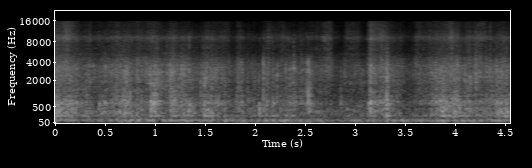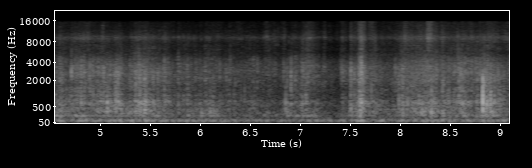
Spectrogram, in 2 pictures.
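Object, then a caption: Gym chalk blocks. Bare, chalk-covered fingers with long nails grab chunks from a pile of dry, solid white gym chalk blocks in a tray and squeeze them until the soft blocks crumble into loose powder. The result is a steady, dry crackling crunch with bright gritty texture and a few sharper snaps as pieces break apart.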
